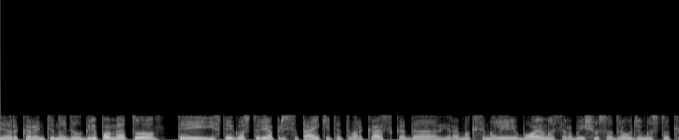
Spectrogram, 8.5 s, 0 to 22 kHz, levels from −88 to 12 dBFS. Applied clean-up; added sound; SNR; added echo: neural diffusion model UNIVERSE++.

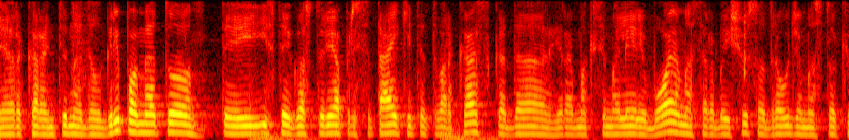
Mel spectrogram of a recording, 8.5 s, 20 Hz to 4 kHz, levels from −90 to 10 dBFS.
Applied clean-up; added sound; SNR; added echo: none; Explosion; 17 dB; none.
